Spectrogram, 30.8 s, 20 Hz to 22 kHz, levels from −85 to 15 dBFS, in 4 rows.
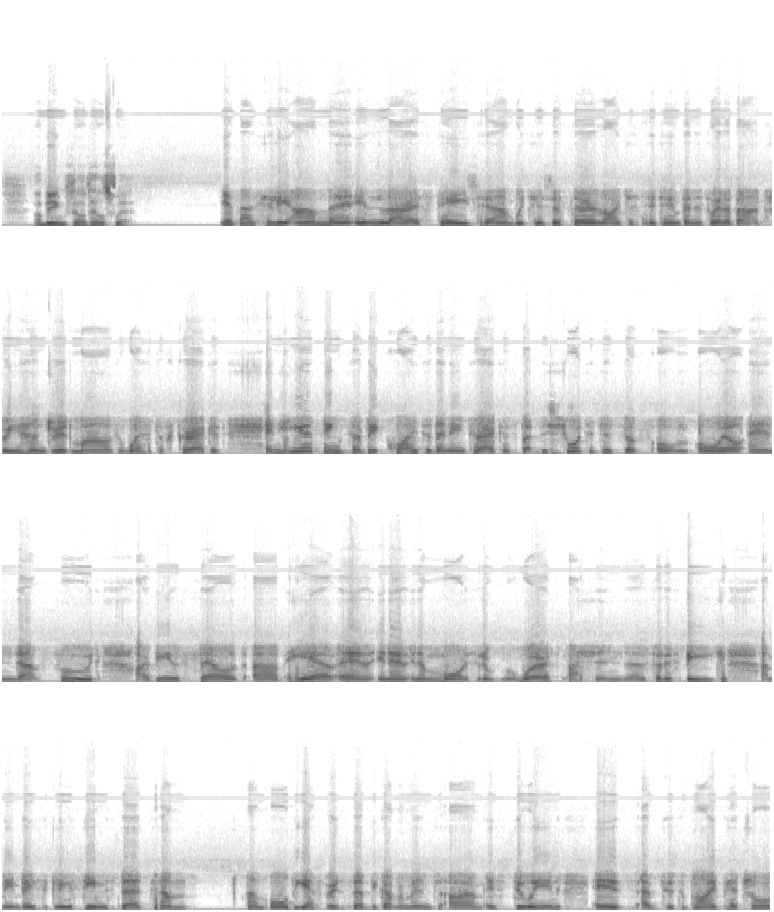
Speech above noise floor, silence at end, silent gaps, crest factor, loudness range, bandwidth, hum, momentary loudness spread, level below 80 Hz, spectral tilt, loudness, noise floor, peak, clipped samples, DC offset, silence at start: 27 dB; 0 s; none; 24 dB; 3 LU; 14.5 kHz; none; 7 LU; -56 dBFS; -5 dB/octave; -28 LUFS; -55 dBFS; -6 dBFS; under 0.1%; under 0.1%; 0 s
